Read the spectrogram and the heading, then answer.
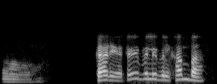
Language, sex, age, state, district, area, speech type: Bodo, male, 30-45, Assam, Udalguri, urban, conversation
